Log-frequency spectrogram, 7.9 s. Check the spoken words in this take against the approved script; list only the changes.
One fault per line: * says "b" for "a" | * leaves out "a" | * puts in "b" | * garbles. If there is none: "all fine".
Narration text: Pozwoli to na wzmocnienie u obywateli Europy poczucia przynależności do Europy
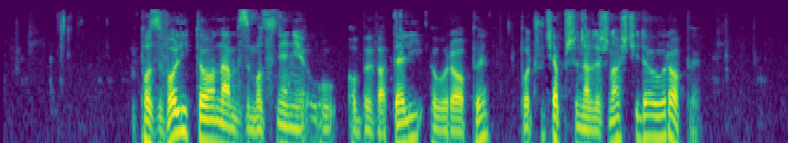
all fine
